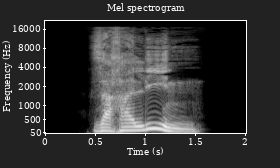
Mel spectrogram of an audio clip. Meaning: Sakhalin (a large island and oblast in eastern Russia)
- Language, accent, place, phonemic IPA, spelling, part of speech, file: German, Germany, Berlin, /zaxaˈliːn/, Sachalin, proper noun, De-Sachalin.ogg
